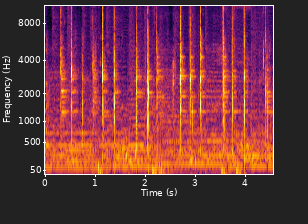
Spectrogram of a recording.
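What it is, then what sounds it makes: Ringing volcanic rock. A stone strikes two volcanic rock boulders on the Ambe Hatvij plateau near Junnar, which ring like a bell, unlike the ordinary stones around them. About 17 sharp, separate strikes each give a bright metallic ping near 3 kHz over steady background music.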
